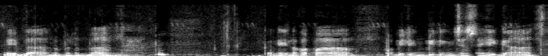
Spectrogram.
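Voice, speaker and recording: A man's voice: a little high, moderate pace, vocal fry, slight background noise. A middle-aged man playing a stubborn, devoted farmer father in an earnest radio drama style. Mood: concerned. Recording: muffled audio over music.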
